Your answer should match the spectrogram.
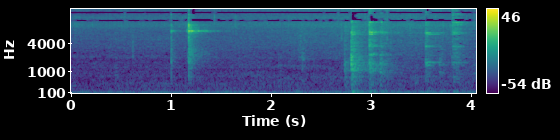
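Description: Metal spoon stirring a thick spiced gravy in a stainless steel saucepan, with sharp clinks of the spoon against the pan: one about a second in and several in quick succession near the end.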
